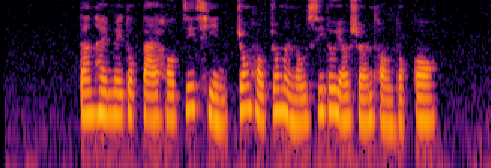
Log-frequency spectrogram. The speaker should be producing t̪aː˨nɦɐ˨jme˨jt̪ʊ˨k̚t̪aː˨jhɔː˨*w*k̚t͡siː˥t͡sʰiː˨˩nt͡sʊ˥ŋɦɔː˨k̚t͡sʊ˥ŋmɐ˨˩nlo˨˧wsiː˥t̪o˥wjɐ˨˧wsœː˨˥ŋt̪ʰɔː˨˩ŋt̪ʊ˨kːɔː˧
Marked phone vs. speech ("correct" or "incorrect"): incorrect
